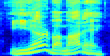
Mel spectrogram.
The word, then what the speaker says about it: yerba mate: We've been pronouncing it wrong. It's yerba mate.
